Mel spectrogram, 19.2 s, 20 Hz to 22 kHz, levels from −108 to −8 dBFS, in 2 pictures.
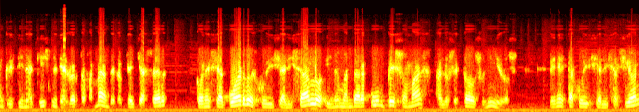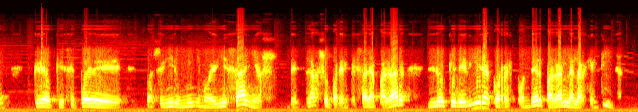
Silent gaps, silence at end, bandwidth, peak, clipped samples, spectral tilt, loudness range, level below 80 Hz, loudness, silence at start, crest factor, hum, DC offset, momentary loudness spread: none; 0.25 s; 9.6 kHz; -2 dBFS; under 0.1%; -5.5 dB/octave; 5 LU; -50 dBFS; -16 LUFS; 0 s; 14 dB; none; under 0.1%; 12 LU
